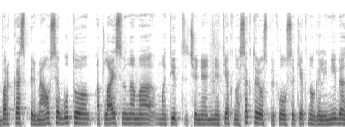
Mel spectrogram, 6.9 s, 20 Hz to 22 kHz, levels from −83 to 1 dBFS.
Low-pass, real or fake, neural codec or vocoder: 14.4 kHz; real; none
